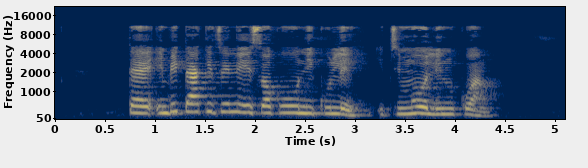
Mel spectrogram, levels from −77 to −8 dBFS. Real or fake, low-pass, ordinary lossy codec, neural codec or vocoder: real; 10.8 kHz; AAC, 64 kbps; none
